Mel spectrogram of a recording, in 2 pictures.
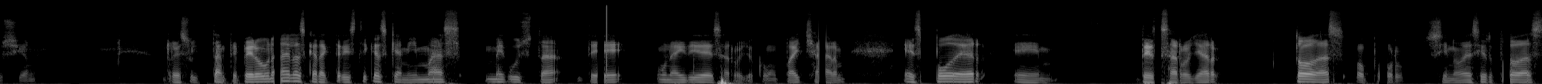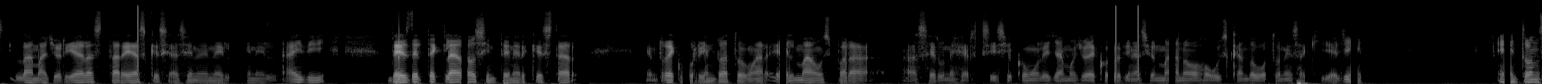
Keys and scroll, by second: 4.3 alt+4.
